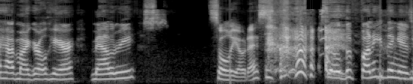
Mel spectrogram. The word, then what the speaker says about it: Souliotis: So it's Souliotis. Right as it's spelled.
